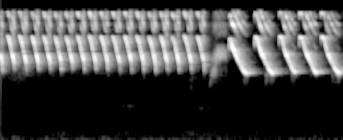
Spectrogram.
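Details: Canary lure song prompting other canaries to sing long rolls: a fast trill of sweeping notes, then slower, louder downward-slurred whistles repeated about three per second.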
